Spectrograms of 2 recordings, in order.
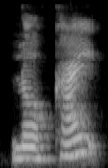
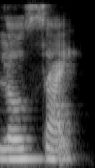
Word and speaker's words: loci: Next is method of loci or method of loci. Both way it is pronounced.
